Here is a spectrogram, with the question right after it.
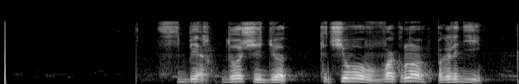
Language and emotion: Russian, angry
